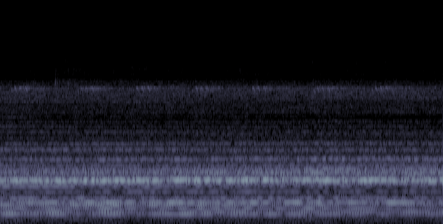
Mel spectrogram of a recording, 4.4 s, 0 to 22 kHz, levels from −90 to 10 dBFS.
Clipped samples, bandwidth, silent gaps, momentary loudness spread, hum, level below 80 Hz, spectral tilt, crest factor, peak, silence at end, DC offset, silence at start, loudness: under 0.1%; 6.6 kHz; none; 2 LU; none; -78 dBFS; -7 dB/octave; 12 dB; -26 dBFS; 0 s; under 0.1%; 0 s; -39 LUFS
